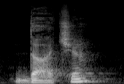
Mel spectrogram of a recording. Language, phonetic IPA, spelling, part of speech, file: Russian, [ˈdat͡ɕə], дача, noun, Ru-дача.ogg
- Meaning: 1. dacha, villa, country house 2. allotment; a (small) plot of land in the outskirts of Russian cities usually used by city dwellers for growing fruit and vegetables 3. giving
